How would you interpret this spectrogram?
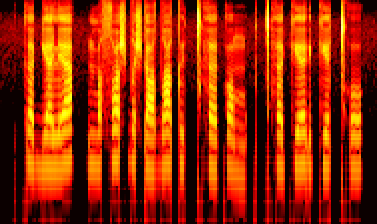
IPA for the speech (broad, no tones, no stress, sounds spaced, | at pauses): k ɜ ɡʲ a lʲ a | m ə sˤ o ʃ dˤ ɨ ʃ ɾʲ o dˤ o t ɨ ǀʰ ɜ k ɔ m | ǀʰ ɜ kʲ ɜ ɾʲ ə kʲ ɜ ǀʰ o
